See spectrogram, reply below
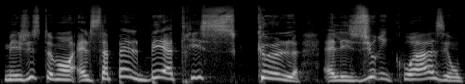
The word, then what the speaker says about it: Keul: Comment K-E-U. K-E-U-L. Alors, vous qui êtes... – Ah, il y a Keul.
